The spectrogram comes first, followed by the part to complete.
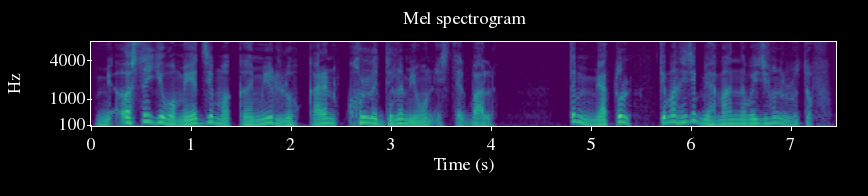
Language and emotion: Kashmiri, surprised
